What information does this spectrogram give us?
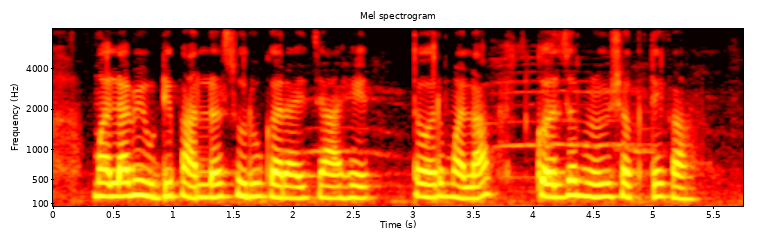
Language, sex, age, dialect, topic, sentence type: Marathi, female, 25-30, Standard Marathi, banking, question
